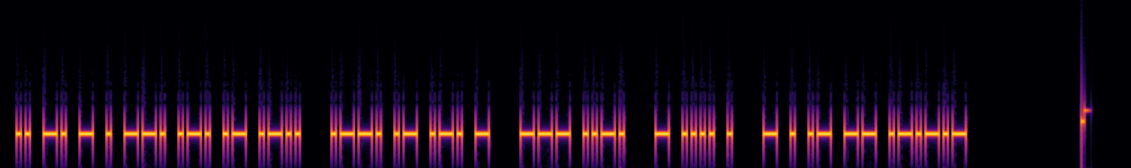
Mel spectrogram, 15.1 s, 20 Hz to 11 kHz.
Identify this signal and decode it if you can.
Morse code, heard as a keyed tone, about 20 wpm, 700 Hz. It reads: INTEGRAL PART OF THE TEAM.
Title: Sentences with 5-Word Phrases - Spoken Beginning - 20wpm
